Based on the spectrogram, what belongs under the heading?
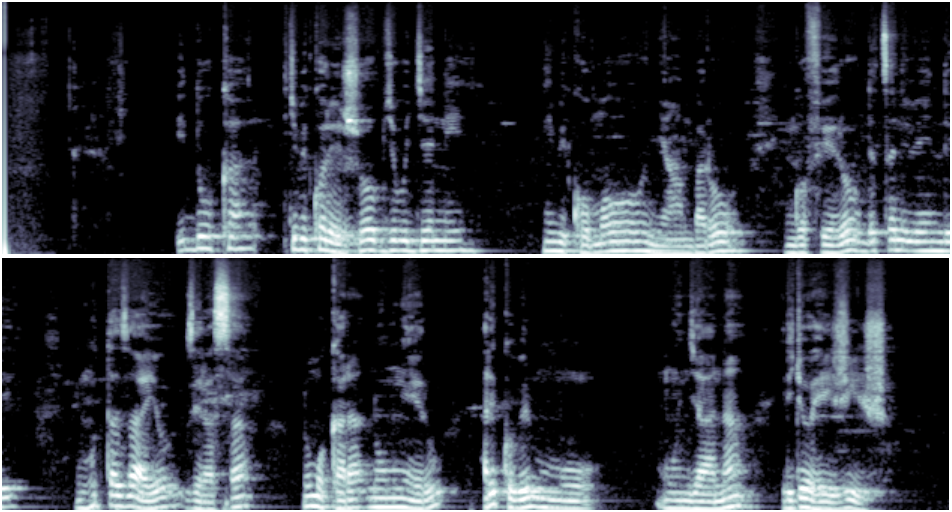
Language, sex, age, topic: Kinyarwanda, male, 18-24, finance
